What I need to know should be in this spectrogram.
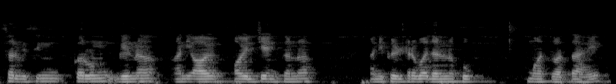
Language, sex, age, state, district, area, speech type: Marathi, male, 30-45, Maharashtra, Osmanabad, rural, spontaneous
